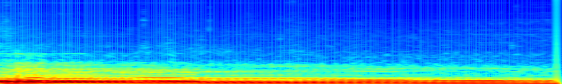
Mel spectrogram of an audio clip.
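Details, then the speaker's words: Subaru WRX feared blown after a redline, just after a spark-plug job and before warm-up: deep, steady burble with an even pulse and no misses or knocks; idles smoothly. "Um, yeah, it's running really nice. It's running really nice. Very smooth. Very smooth."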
